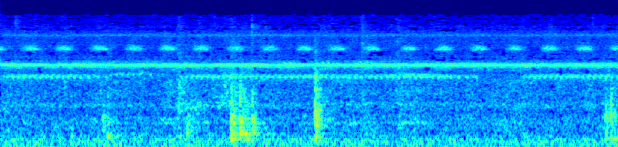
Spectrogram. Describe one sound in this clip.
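Bamboo tubes knock on a wooden table.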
